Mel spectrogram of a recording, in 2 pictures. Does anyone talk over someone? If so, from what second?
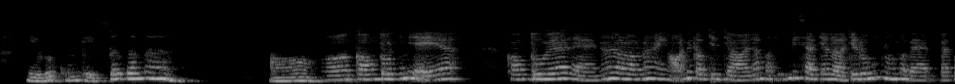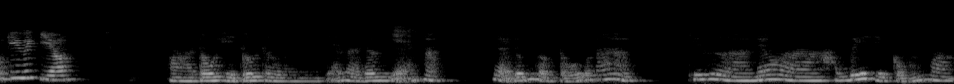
none

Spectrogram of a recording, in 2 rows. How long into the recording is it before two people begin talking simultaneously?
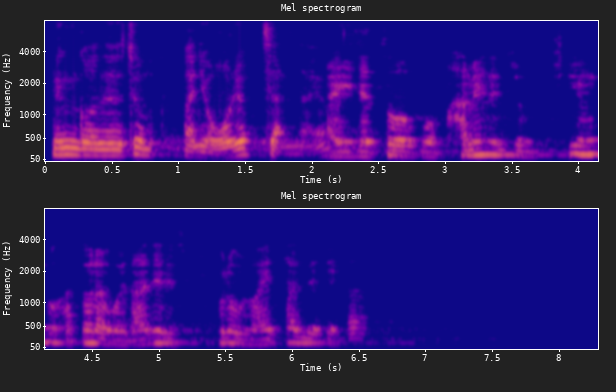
none

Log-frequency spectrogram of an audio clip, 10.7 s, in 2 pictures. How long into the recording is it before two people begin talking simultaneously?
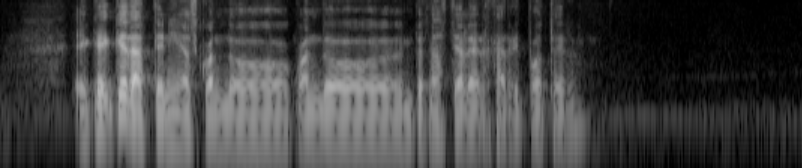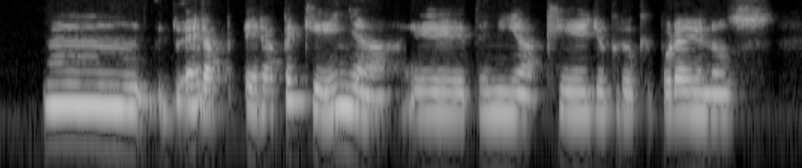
none

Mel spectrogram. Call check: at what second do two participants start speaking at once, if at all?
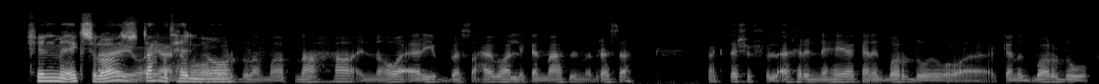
1.0 s

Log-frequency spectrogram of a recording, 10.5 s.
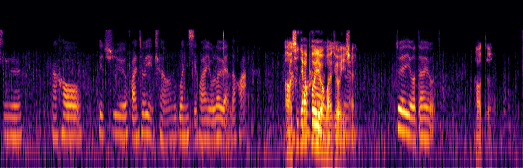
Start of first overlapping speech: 5.8 s

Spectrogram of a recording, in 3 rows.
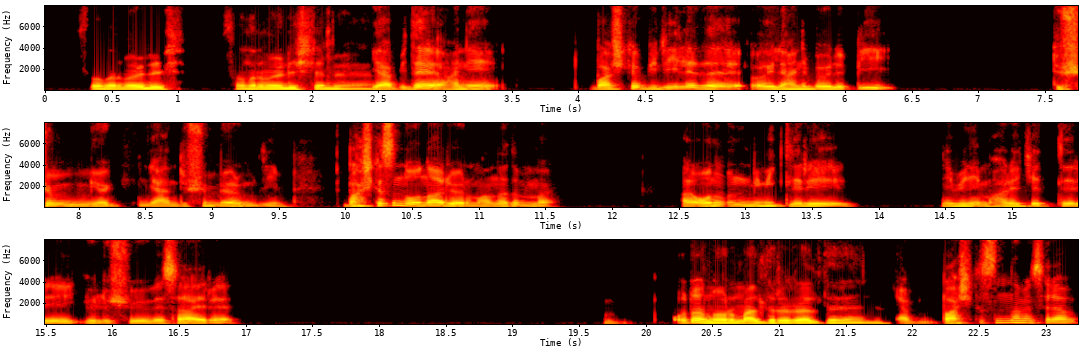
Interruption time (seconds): none

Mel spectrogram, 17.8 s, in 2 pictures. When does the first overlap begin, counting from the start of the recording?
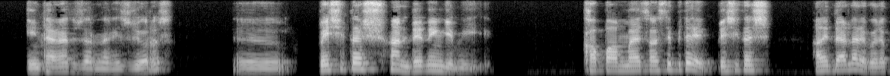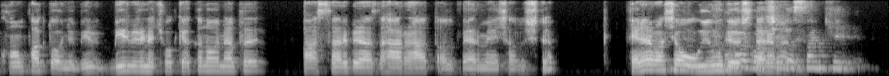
15.6 s

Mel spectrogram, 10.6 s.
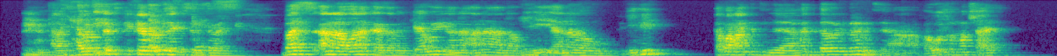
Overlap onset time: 0.6 s

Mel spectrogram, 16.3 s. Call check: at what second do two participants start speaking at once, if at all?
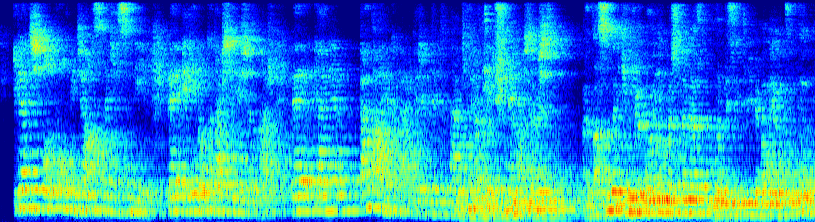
9.0 s

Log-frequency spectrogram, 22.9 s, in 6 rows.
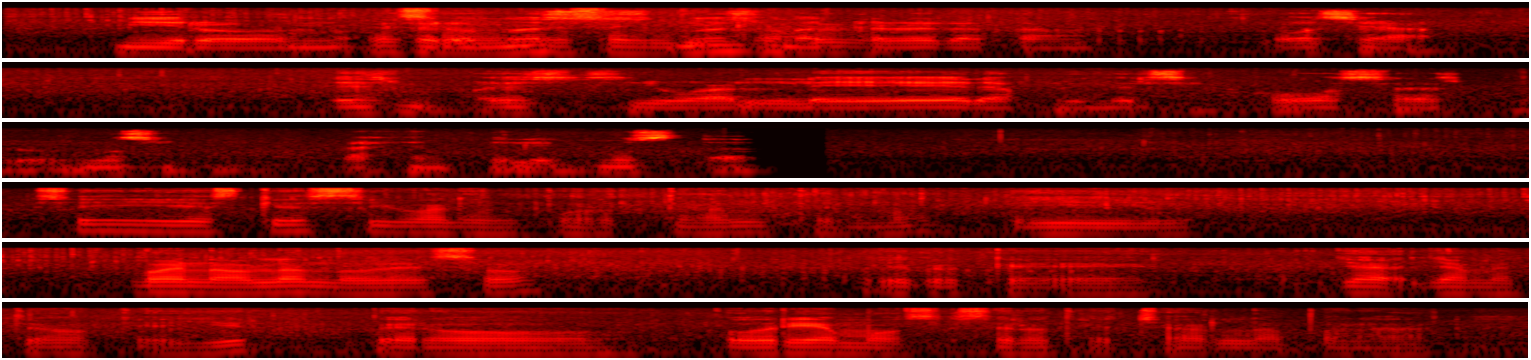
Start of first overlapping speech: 0.9 s

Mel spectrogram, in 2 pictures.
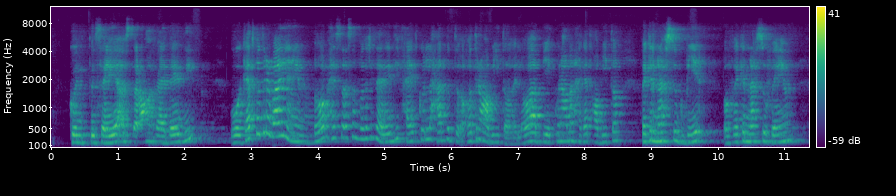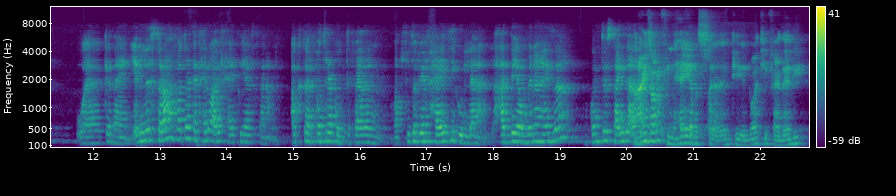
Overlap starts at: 20.1 s

